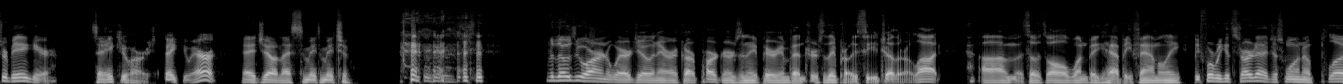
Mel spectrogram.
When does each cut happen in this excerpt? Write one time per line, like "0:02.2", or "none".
0:02.3
0:03.2
0:11.8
